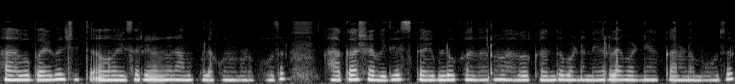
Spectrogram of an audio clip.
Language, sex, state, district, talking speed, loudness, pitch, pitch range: Kannada, female, Karnataka, Bellary, 145 wpm, -13 LUFS, 210 Hz, 205-215 Hz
